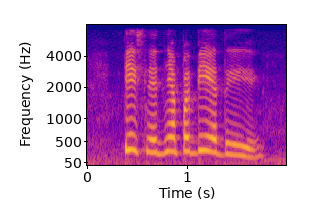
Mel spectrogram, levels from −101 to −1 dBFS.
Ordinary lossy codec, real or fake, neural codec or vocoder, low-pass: none; fake; codec, 16 kHz, 8 kbps, FunCodec, trained on Chinese and English, 25 frames a second; 7.2 kHz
